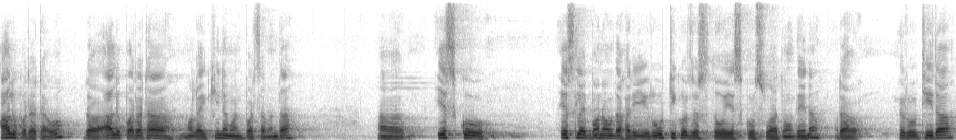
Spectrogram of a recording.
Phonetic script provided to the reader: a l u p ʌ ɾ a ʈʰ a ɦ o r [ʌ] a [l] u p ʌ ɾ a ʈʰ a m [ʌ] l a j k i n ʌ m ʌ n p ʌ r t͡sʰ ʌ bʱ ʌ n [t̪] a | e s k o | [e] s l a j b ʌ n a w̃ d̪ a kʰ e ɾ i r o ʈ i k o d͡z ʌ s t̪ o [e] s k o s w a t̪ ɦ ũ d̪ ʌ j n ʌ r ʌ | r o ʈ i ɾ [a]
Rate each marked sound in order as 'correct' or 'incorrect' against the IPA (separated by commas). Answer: correct, correct, correct, incorrect, correct, correct, incorrect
